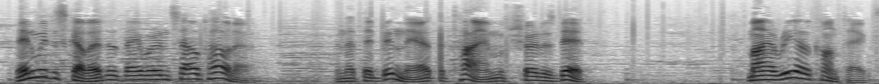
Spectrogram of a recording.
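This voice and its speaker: An actor playing a suave, gentlemanly secret agent in an old-time radio adventure serial. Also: male voice, on the low side, muffled recording. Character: suave, self-assured male British secret agent narrating his adventure.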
